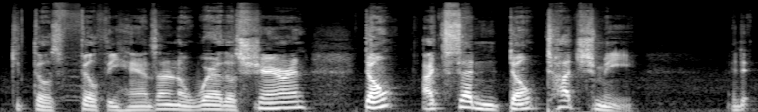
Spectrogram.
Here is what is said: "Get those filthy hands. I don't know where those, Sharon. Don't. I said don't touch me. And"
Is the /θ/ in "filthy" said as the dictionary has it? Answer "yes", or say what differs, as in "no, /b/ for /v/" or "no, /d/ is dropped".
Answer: yes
